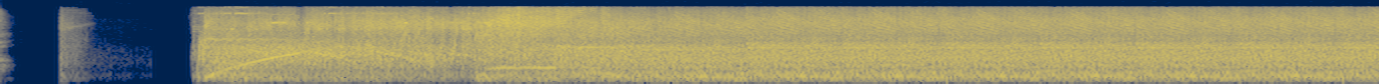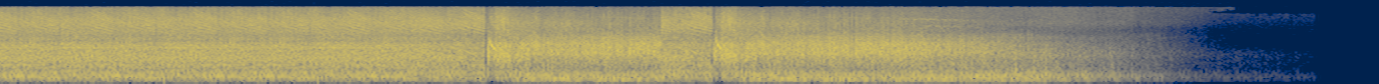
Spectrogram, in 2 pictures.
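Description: A powerful blast roars and rumbles steadily.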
